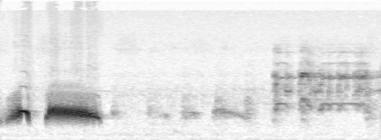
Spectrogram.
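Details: Spotted dove coo for stimulating other doves: a hooked note and a long level coo at the start, then faint soft coos, then a harsher, higher, multi-toned call from another bird.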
